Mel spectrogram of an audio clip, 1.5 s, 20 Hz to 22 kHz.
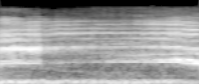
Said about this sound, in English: Now that is of course the unmistakable scream of R2-D2. Is it from Star Wars, Revenge of the Sith, Phantom Menace, or Attack of the Clones?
